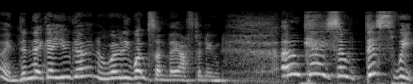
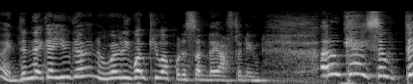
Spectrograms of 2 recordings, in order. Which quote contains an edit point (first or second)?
first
